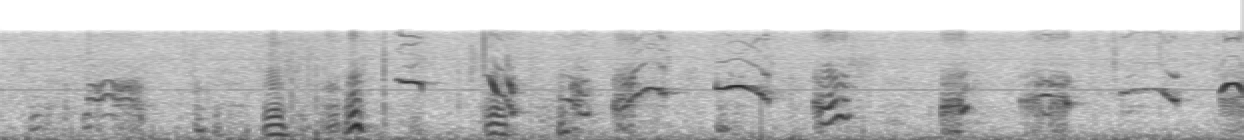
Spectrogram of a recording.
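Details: A litter of Mastiff puppies twelve days old, just beginning to walk, give thin high whines and short squeaks, some sliding upward then dropping, spaced irregularly over soft background noise.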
